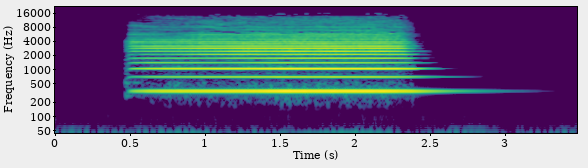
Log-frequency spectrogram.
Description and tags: Part of the Good-sounds dataset of monophonic instrumental sounds.
instrument::violin
note::F
octave::4
midi note::53
good-sounds-id::3614
F4, good-sounds, multisample, neumann-U87, single-note, violin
